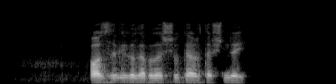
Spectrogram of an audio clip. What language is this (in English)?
Uzbek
